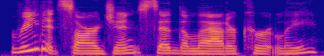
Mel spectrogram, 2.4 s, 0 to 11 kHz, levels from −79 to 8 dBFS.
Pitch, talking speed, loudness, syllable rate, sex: 175 Hz, 175 wpm, -18 LUFS, 4.4 syllables/s, female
